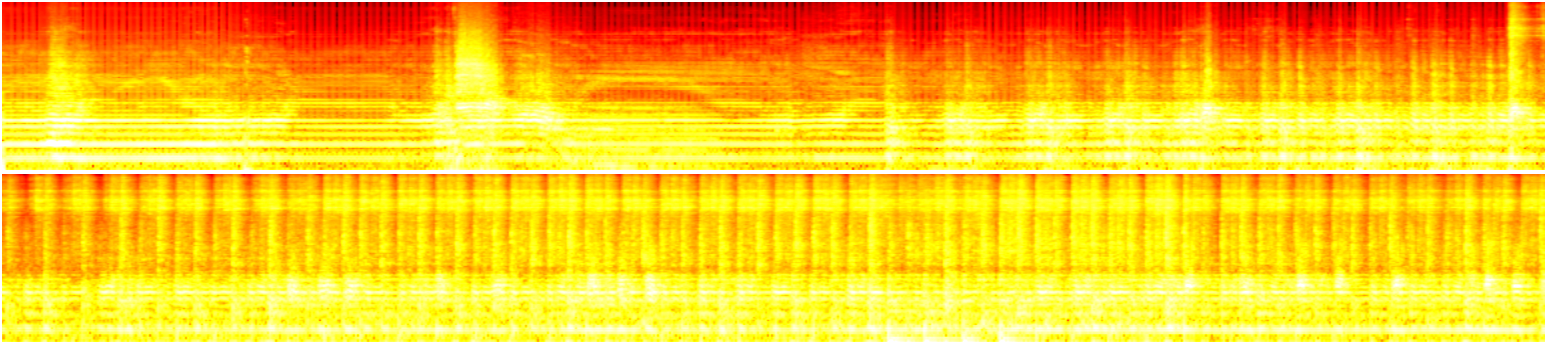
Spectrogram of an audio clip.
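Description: Didgeridoo played live, holding a loud, steady low drone with shifting overtones and a few sharp accents in the first seconds. About halfway through, a tambourine joins with a steady, fast jingling rhythm over the drone.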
